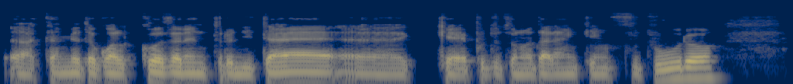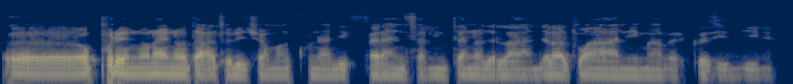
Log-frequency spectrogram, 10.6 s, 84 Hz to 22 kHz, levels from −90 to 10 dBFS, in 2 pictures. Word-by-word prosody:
uhm, -, -, -3 dB
ha -, -, -1 dB
cambiato 90 Hz, -1 st, 0 dB
qualcosa 90 Hz, +1 st, +4 dB
dentro 85 Hz, -1 st, -1 dB
di 85 Hz, -1 st, -2 dB
te, 90 Hz, -3 st, +3 dB
uhm, -, -, -24 dB
che -, -, -1 dB
hai -, -, +1 dB
potuto 85 Hz, -1 st, -7 dB
notare 80 Hz, 0 st, 0 dB
anche 85 Hz, 0 st, -6 dB
in 85 Hz, -1 st, -7 dB
futuro? 125 Hz, +10 st, +3 dB, 0.5 s
Uhm, 80 Hz, -1 st, +1 dB
oppure 90 Hz, +1 st, +4 dB
non 85 Hz, +1 st, -2 dB
hai 85 Hz, -, +4 dB
notato, 80 Hz, -1 st, +1 dB
diciamo, 80 Hz, 0 st, -5 dB
alcuna 75 Hz, 0 st, -10 dB
differenza 75 Hz, 0 st, -6 dB
all'interno 80 Hz, +1 st, -7 dB
della 75 Hz, -1 st, -5 dB
della 80 Hz, 0 st, -2 dB
tua 80 Hz, 0 st, -4 dB
anima, 75 Hz, 0 st, -8 dB
per 75 Hz, -1 st, -14 dB
così 75 Hz, -1 st, -10 dB
dire. 75 Hz, 0 st, -16 dB
80 Hz, 175 wpm, -30 LUFS, 80-85 Hz, 0.5 s, qualcosa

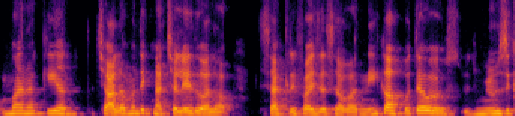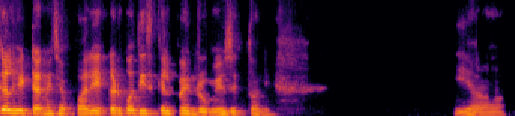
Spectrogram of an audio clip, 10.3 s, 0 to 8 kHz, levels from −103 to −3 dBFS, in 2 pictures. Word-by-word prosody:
మనకి 205 Hz, 0 st, -1 dB
అం 190 Hz, -, -4 dB, 0.3 s
చాలా 175 Hz, +3 st, +4 dB
మందికి 215 Hz, +1 st, -2 dB
నచ్చలేదు 185 Hz, +2 st, +1 dB
అలా 165 Hz, 0 st, -2 dB, 0.5 s
సాక్రిఫైస్స్ 170 Hz, 0 st, -1 dB
అవన్నీ. 160 Hz, +1 st, -3 dB
కాకపోతే 205 Hz, 0 st, +2 dB, 0.3 s
స్ -, -, -18 dB, 0.3 s
మ్యూజికల్ 205 Hz, +4 st, +4 dB
హిట్ 210 Hz, -2 st, +2 dB
అనే 195 Hz, +2 st, 0 dB
చెప్పాలి. 185 Hz, 0 st, -1 dB
ఎక్కడికో 190 Hz, +3 st, +1 dB
తీసుకెళ్ళిపోయిండ్రు 195 Hz, -3 st, 0 dB
మ్యూజిక్‌తోని. 175 Hz, -3 st, -4 dB, 2.0 s
యాహ్! 160 Hz, -1 st, -8 dB
185 Hz, 105 wpm, -27 LUFS, 170-200 Hz, 2.0 s, చాలా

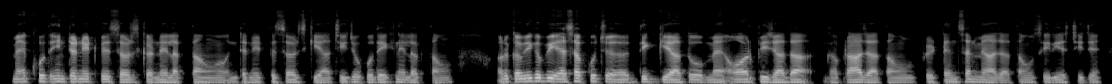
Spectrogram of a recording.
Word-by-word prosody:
मैं 125 Hz, +2 st, +2 dB
खुद 140 Hz, 0 st, 0 dB
इंटरनेट 130 Hz, -1 st, +3 dB
पे 125 Hz, -1 st, +2 dB
सर्च 110 Hz, -2 st, -1 dB
करने 105 Hz, 0 st, +1 dB
लगता 105 Hz, -1 st, -1 dB
हूँ। 105 Hz, -1 st, -4 dB
इंटरनेट 100 Hz, 0 st, -5 dB
पे 105 Hz, -, -3 dB
सर्च 110 Hz, 0 st, -2 dB
किया 105 Hz, -1 st, -1 dB
चीज़ों 110 Hz, +2 st, -2 dB
को 115 Hz, -, -2 dB
देखने 110 Hz, +1 st, -1 dB
लगता 100 Hz, -1 st, -4 dB
हूँ। 105 Hz, +1 st, -8 dB, 0.5 s
और 130 Hz, -, +1 dB
कभी-कभी 145 Hz, +2 st, +6 dB
ऐसा 130 Hz, +3 st, +6 dB
कुछ 140 Hz, -1 st, 0 dB
दिख 115 Hz, +1 st, 0 dB
गया 110 Hz, -2 st, +6 dB
तो 110 Hz, -1 st, +1 dB
मैं 105 Hz, 0 st, 0 dB
और 115 Hz, +3 st, +1 dB
भी 115 Hz, -1 st, +3 dB
ज़्यादा 110 Hz, 0 st, +3 dB, 0.2 s
घबरा 105 Hz, +2 st, +1 dB
जाता 100 Hz, -3 st, 0 dB
हूँ, 105 Hz, 0 st, -6 dB
फिर 105 Hz, -, -2 dB
टेंशन 110 Hz, +4 st, -1 dB
में 110 Hz, -2 st, -1 dB
आ 100 Hz, -, +2 dB
जाता 100 Hz, +1 st, -6 dB
हूँ, 105 Hz, 0 st, -7 dB
सीरियस 105 Hz, 0 st, -4 dB
चीज़ें, 105 Hz, 0 st, -5 dB
110 Hz, 210 wpm, -24 LUFS, 105-120 Hz, 0.5 s, कभी-कभी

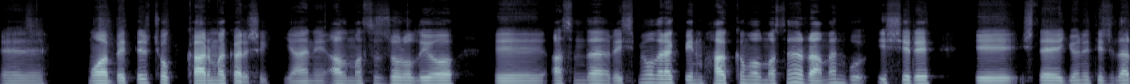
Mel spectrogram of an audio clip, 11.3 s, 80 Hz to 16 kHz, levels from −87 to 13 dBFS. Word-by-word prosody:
eee, 120 Hz, -2 st, -9 dB, 0.4 s
muhabbetleri 125 Hz, +6 st, +3 dB
çok 145 Hz, -3 st, -4 dB
karmakarışık. 120 Hz, -5 st, +4 dB
Yani, 120 Hz, +1 st, -5 dB
alması 120 Hz, +1 st, -4 dB
zor 130 Hz, +2 st, -2 dB
oluyor. 130 Hz, 0 st, +1 dB, 0.4 s
Eee, 115 Hz, 0 st, -2 dB
aslında 130 Hz, +1 st, -2 dB
resmî 120 Hz, +6 st, -8 dB
olarak 160 Hz, -2 st, +3 dB
benim 135 Hz, -1 st, -3 dB
hakkım 125 Hz, +4 st, +3 dB
olmasına 140 Hz, +5 st, -1 dB
rağmen 135 Hz, +4 st, +2 dB
bu 135 Hz, -2 st, -9 dB
iş 155 Hz, -3 st, -7 dB
yeri, 140 Hz, 0 st, +4 dB, 0.4 s
eee, 120 Hz, 0 st, +1 dB
işte, 125 Hz, -1 st, 0 dB
yöneticiler 130 Hz, -1 st, -4 dB
125 Hz, 115 wpm, -24 LUFS, 120-135 Hz, 0.4 s, karmakarışık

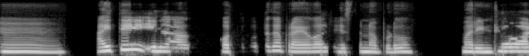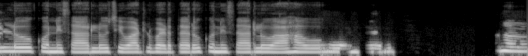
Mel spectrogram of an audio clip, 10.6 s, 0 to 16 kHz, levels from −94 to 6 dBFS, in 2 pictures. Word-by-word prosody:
హ్మ్. 215 Hz, -2 st, +2 dB, 0.5 s
అయితే 270 Hz, +5 st, +4 dB, 0.3 s
ఇలా 235 Hz, -1 st, +2 dB, 0.5 s
కొత్త, 215 Hz, -1 st, -2 dB
కొత్తగా 260 Hz, +1 st, -3 dB
ప్రయోగాలు 220 Hz, +1 st, 0 dB
చేస్తున్నప్పుడు 205 Hz, -1 st, -2 dB, 0.7 s
మరి 215 Hz, -1 st, +3 dB
ఇంట్లో 220 Hz, +3 st, +1 dB
వాళ్ళు 230 Hz, 0 st, +3 dB, 0.2 s
కొన్నిసార్లు 205 Hz, -1 st, +1 dB
చివాట్లు 200 Hz, 0 st, -1 dB
పెడతారు, 200 Hz, +1 st, 0 dB
కొన్నిసార్లు 205 Hz, -1 st, 0 dB, 0.2 s
"ఆహా! 205 Hz, +1 st, +1 dB
ఓహో!" 205 Hz, 0 st, 0 dB
ఉంటారు. 200 Hz, +1 st, -3 dB, 1.2 s
ఆ! -, -, +4 dB
210 Hz, 100 wpm, -18 LUFS, 200-220 Hz, 1.2 s, అయితే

